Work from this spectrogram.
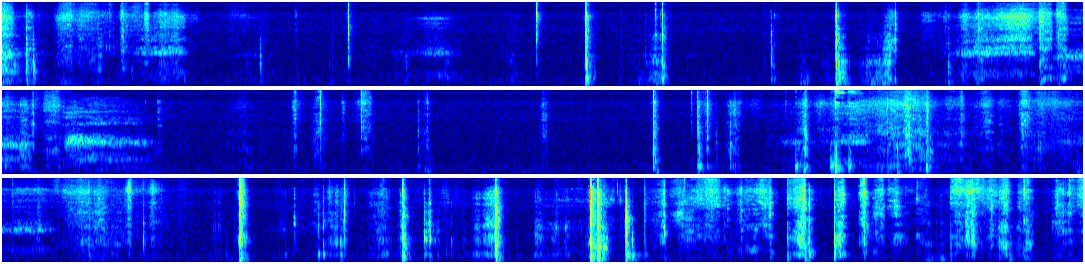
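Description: A small cardboard box being opened and unboxed, with scattered close scratches, snips, rustles and sharp taps coming in irregular bursts separated by quiet gaps, growing busier toward the end.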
